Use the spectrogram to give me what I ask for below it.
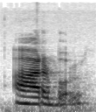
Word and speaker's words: árbol: So if I want to read this word properly, I'll read árbol. Okay, so I'll stress the first syllable. I put more strength and more emphasis on the syllable where the tilde is.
